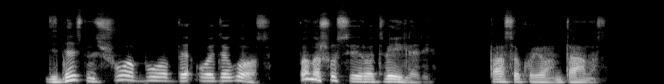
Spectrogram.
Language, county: Lithuanian, Kaunas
